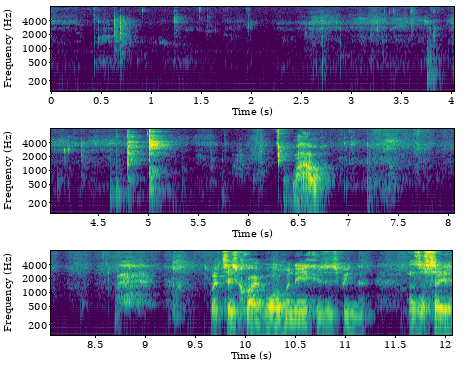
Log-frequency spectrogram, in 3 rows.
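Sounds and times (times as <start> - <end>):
man chewing food: 0.0 - 7.5.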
